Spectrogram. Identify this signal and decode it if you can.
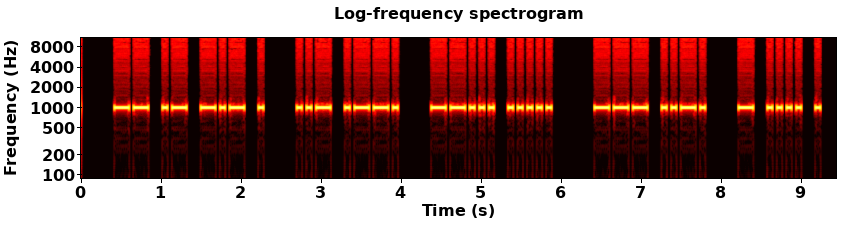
Morse code, heard as a keyed tone, about 20 wpm, 1000 Hz. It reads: MAKE UP 75 OF THE
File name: qotdfiles / 20wpm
